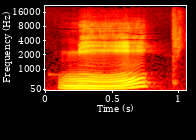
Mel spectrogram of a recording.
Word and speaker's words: 米: It's pronounced mi, and because of this pronunciation, it is also used to mean meters.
